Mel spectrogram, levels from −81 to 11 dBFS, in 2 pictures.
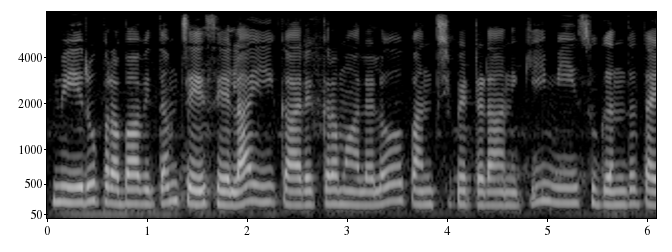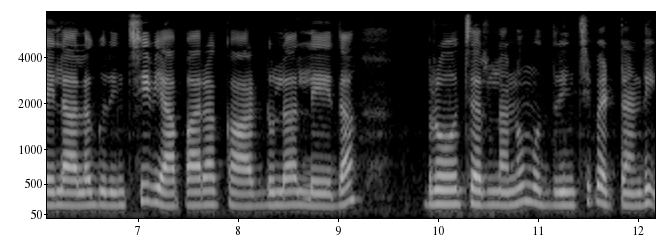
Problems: none marked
